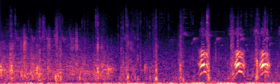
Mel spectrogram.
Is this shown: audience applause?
no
